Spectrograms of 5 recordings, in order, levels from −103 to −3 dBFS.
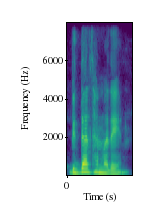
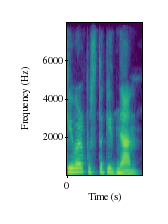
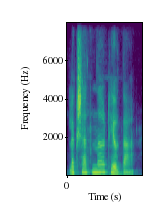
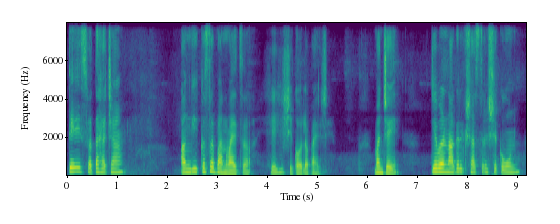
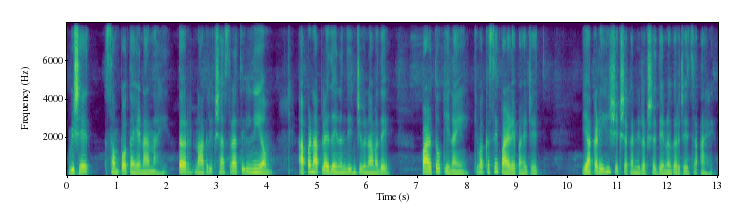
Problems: constant background noise, background conversations at intervals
